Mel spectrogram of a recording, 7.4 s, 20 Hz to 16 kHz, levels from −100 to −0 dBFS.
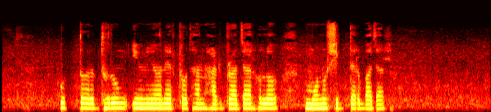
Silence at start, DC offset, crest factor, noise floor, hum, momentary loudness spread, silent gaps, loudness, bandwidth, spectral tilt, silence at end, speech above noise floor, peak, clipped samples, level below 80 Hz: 0.9 s; under 0.1%; 14 dB; -49 dBFS; none; 8 LU; none; -16 LUFS; 7.4 kHz; -9 dB/octave; 1.6 s; 34 dB; -2 dBFS; under 0.1%; -52 dBFS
